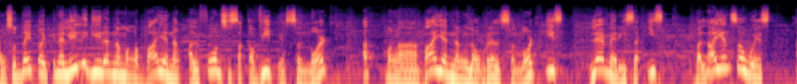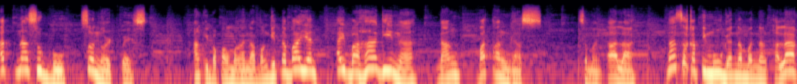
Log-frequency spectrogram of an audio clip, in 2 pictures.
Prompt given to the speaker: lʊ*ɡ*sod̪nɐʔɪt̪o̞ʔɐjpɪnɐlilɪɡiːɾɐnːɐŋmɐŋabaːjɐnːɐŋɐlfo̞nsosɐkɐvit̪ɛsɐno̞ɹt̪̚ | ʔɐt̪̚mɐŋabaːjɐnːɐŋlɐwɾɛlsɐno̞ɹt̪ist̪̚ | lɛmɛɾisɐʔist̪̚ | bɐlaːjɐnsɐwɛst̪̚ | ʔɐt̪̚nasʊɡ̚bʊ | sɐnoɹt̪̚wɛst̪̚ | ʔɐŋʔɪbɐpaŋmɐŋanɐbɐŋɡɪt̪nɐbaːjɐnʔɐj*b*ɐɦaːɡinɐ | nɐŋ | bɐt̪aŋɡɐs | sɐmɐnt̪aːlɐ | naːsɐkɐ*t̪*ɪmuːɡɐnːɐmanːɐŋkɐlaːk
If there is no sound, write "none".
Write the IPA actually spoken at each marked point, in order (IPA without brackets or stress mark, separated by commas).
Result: ŋ, b, t̪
